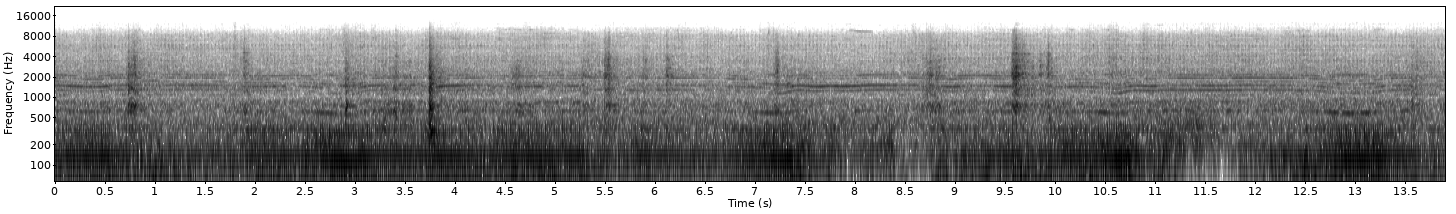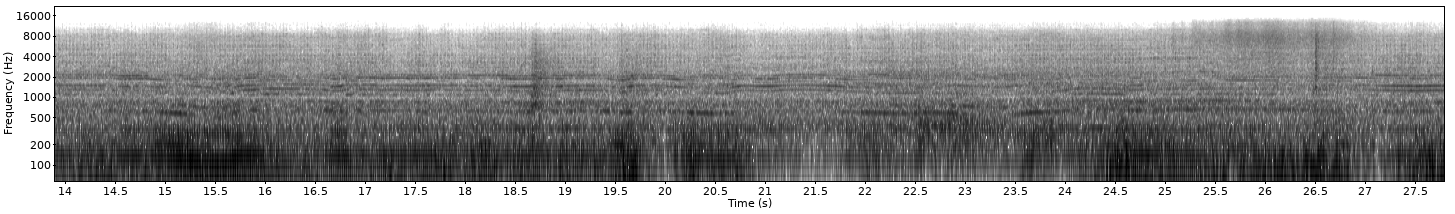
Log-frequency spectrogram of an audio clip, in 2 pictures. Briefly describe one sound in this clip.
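A forwarder's hydraulic crane whines as it swings.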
